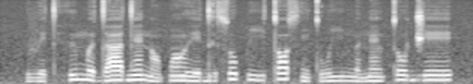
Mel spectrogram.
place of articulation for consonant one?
labial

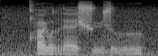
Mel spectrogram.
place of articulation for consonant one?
uvular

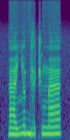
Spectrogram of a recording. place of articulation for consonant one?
palatal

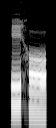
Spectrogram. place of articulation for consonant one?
glottal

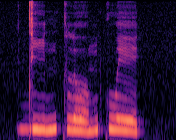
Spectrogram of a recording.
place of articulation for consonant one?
alveolar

